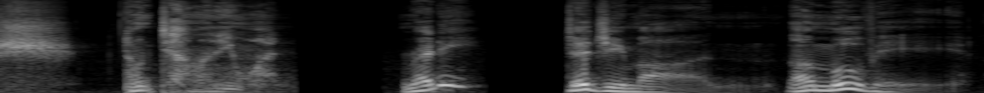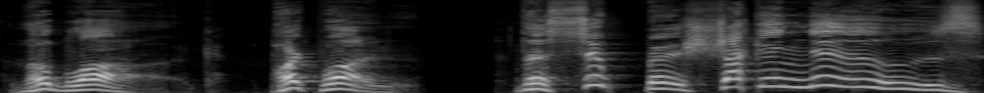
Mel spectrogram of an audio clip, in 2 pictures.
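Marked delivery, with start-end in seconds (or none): 7.5-9.8 silly put-on voice, very high. Reading a blog's titles aloud to listeners, the speaker uses a funny voice. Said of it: "all these funny voices that I do".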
